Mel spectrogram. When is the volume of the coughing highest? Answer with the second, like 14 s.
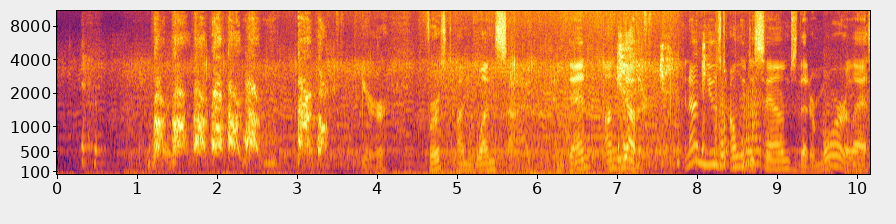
7 s.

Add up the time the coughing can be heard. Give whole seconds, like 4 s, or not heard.
2 s.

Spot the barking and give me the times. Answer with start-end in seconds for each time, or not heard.
1.1-3.4.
